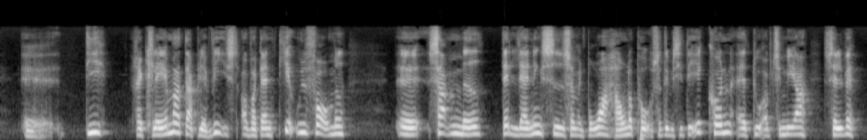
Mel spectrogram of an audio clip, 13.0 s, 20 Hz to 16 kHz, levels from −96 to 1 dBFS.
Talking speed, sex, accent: 145 wpm, male, native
